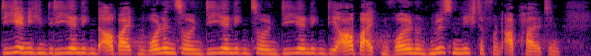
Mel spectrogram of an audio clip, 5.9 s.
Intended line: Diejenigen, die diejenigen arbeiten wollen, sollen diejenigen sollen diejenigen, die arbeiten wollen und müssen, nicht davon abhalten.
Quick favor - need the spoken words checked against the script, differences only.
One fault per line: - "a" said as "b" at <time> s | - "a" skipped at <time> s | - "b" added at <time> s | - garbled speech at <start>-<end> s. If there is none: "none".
none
